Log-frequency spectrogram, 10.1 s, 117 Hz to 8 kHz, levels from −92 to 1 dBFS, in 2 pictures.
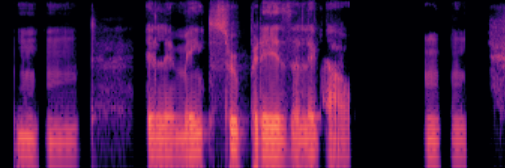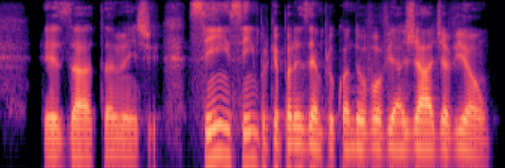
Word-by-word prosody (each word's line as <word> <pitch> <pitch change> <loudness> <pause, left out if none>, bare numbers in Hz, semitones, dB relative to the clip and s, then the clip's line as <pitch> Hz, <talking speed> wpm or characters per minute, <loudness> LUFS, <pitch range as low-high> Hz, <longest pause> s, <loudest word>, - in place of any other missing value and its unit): Uhum. 80 -2 -18 0.7
"Elemento 85 +1 -9
surpresa", 85 -2 -7
legal. 85 +1 -11 0.8
Uhum. 80 0 -18 0.8
Exatamente. 80 0 +1 0.3
Sim, 160 +3 +2
sim, 145 0 0
porque, - - -1
por 110 - +2
exemplo, 105 -3 +2
quando 100 0 -1
eu 95 - +3
vou 100 +1 +2
viajar 95 0 +5
de 90 - +1
avião, 90 -4 +1
85 Hz, 100 wpm, -22 LUFS, 80-100 Hz, 0.8 s, viajar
